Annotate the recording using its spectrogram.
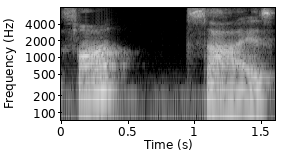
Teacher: i just close to make the t font size and then i release right into the s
